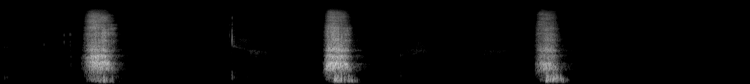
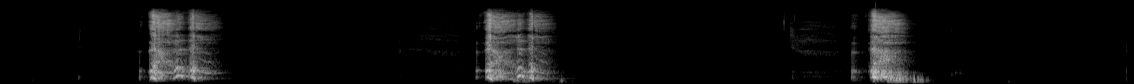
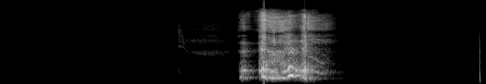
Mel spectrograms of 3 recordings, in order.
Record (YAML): exhalation_length: 7.5 s
exhalation_amplitude: 23429
exhalation_signal_mean_std_ratio: 0.24
three_cough_length: 11.3 s
three_cough_amplitude: 31630
three_cough_signal_mean_std_ratio: 0.27
cough_length: 4.9 s
cough_amplitude: 32767
cough_signal_mean_std_ratio: 0.28
survey_phase: beta (2021-08-13 to 2022-03-07)
age: 45-64
gender: Female
wearing_mask: 'No'
symptom_none: true
smoker_status: Never smoked
respiratory_condition_asthma: false
respiratory_condition_other: false
recruitment_source: REACT
submission_delay: 1 day
covid_test_result: Negative
covid_test_method: RT-qPCR
influenza_a_test_result: Unknown/Void
influenza_b_test_result: Unknown/Void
